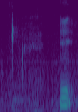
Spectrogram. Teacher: इ ई के उच्चारण में किसका टच हो रहा है? तालु। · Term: तालव्य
